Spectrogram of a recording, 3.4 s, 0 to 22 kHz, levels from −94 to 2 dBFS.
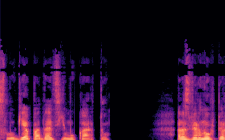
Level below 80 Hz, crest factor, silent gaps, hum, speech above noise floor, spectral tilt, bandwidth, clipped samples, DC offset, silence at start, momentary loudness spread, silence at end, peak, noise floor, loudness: -66 dBFS; 18 dB; 1.45-1.49 s, 1.67-2.20 s; none; over 73 dB; -6 dB/octave; 13.5 kHz; under 0.1%; under 0.1%; 0 s; 15 LU; 0 s; 0 dBFS; under -90 dBFS; -18 LUFS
